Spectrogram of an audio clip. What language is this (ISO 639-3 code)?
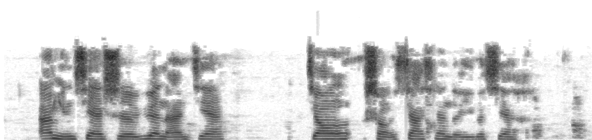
zho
